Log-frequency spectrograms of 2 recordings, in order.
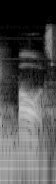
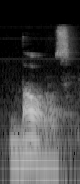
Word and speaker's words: Bowles: Now, it's tempting to say Bolts, but his name actually is pronounced Bowles.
